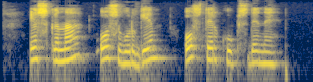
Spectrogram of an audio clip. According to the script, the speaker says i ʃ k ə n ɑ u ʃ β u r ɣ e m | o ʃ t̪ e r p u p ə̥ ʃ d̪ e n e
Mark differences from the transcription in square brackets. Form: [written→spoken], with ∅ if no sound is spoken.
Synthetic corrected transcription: [i→e] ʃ k ə n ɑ [u→o] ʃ β u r ɣ e m | o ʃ t̪ e r [p→k] u p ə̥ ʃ d̪ e n e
